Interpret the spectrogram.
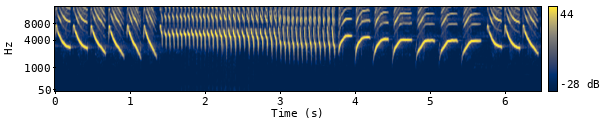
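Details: Canary with long 'cuit cuit' song and rolls, a lure to stimulate other canaries: falling whistled sweeps, a long buzzy rolling trill, then rising whistles with flat ends, repeated steadily.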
